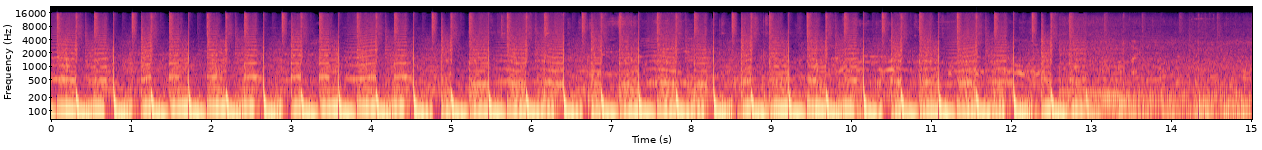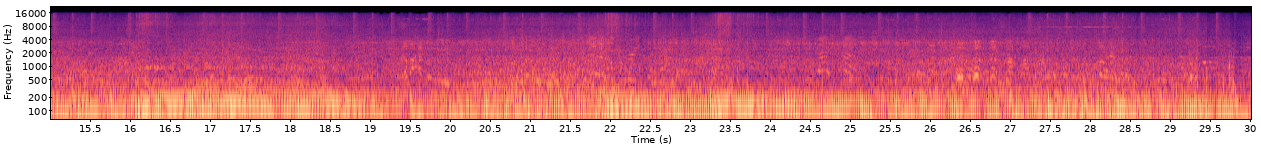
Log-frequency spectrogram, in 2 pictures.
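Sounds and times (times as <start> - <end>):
background music: 0.0 - 30.0
car engine idling and revving: 0.0 - 30.0
crowd chatter: 0.0 - 30.0.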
